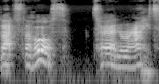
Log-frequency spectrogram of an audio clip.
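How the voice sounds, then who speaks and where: A woman puts on a raspy character voice. It sits at a medium pitch with fairly even intonation. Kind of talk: read-aloud storytelling. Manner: mean, nasty.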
